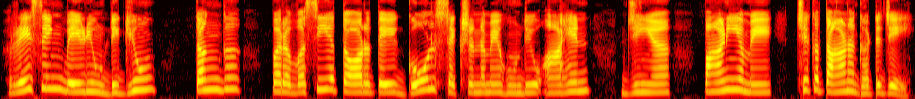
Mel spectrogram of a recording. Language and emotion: Sindhi, neutral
